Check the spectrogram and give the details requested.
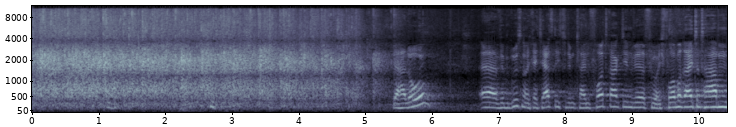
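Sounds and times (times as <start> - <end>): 
crowd applauding: 0.0 - 5.4
speech: 5.4 - 6.1, 6.7 - 10.4.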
